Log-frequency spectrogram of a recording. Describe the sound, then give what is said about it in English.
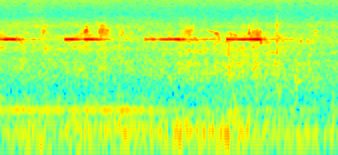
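A front-end loader grading sand and dirt backs up with its blade down, sounding about four long, high reversing beeps over a heavy, steady engine rumble. “He rides right up to the fence and then puts down his blade and then draws it backwards. That's what the beeping sound is.”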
